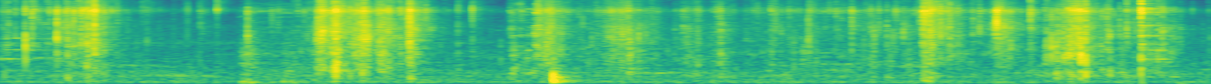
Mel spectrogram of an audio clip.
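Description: Brown packing tape and paper wrapping being peeled and torn off a parcel, crinkling in irregular rustles and rips.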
